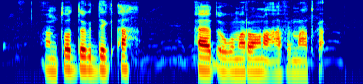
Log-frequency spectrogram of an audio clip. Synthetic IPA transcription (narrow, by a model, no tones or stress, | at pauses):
ʔʊnt̪ʰɔd̪ɛɡd̪ɛɡʔɐh | ʔaːd̪ʊɣʊmɐɾɔːnɔʕɑːfɪmaːd̪kʰɐ̰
